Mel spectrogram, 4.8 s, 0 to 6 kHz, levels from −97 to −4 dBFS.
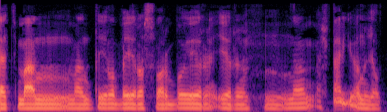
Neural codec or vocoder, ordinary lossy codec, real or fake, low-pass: none; MP3, 32 kbps; real; 5.4 kHz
